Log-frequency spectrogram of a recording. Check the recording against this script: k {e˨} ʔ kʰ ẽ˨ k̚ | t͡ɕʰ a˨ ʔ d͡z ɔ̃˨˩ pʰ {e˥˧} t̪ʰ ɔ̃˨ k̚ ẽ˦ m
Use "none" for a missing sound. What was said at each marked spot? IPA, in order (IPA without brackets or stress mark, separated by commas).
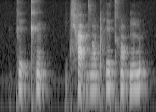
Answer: e˨, e˧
